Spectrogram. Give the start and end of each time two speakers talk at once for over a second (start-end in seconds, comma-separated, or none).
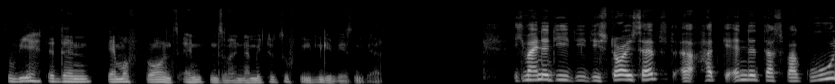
none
